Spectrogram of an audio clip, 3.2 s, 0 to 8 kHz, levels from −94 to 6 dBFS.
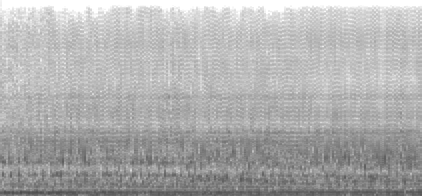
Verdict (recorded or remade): remade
